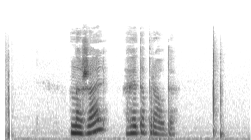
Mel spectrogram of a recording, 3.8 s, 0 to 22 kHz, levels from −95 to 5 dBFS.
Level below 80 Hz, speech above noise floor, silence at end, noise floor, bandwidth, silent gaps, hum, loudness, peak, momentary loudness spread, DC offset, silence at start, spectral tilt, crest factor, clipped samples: -58 dBFS; 38 dB; 0.4 s; -60 dBFS; 8.6 kHz; none; none; -23 LUFS; -6 dBFS; 24 LU; under 0.1%; 0.1 s; -7 dB/octave; 20 dB; under 0.1%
